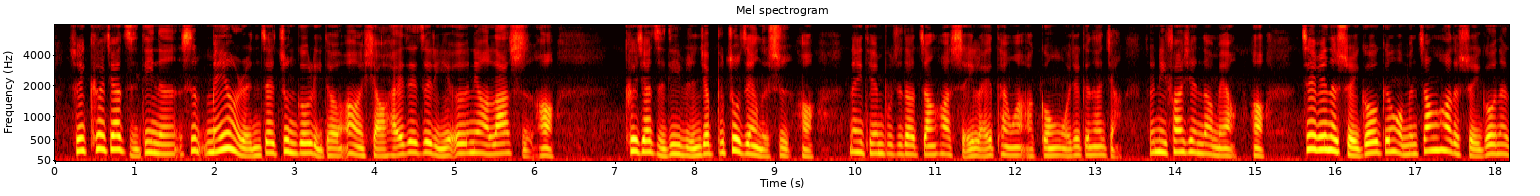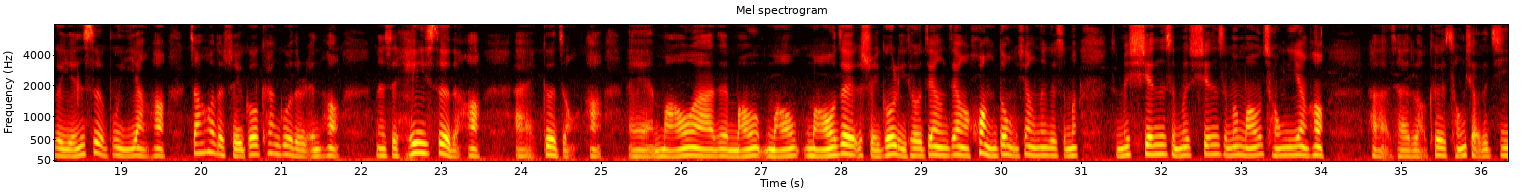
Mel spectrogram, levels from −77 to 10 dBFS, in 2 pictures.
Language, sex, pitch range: Chinese, female, 150-205 Hz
